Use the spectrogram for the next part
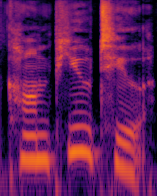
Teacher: The last syllable is a schwa.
